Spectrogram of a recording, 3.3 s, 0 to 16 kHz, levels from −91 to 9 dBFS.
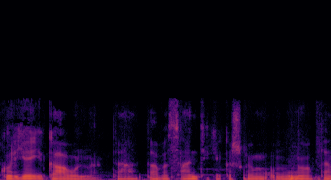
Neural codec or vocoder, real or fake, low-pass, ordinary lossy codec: codec, 16 kHz, 4 kbps, X-Codec, HuBERT features, trained on balanced general audio; fake; 7.2 kHz; MP3, 48 kbps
